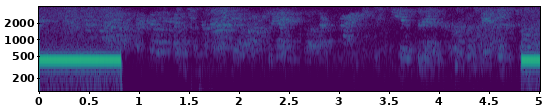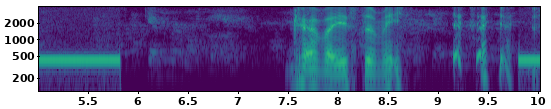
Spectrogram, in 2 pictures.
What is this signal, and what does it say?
Ringback tone (Europe, 425 Hz), with speech.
